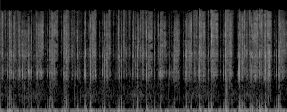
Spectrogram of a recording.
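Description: A light, pale wooden box is gripped in both hands while fingernails scratch and tap across its faces. A steady, dense bright scratching runs throughout, broken by quick, irregular taps with short dull low thuds that fade almost at once.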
